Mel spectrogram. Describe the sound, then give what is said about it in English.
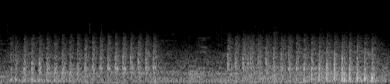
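Rapid automatic small-arms fire rattles in the distance during a military exercise with troops on the ground. Two long runs of fast, evenly spaced shots are split by a brief pause. “Blackhawks came in a while ago and dropped off troops, but are now on the ground, and we can hear small arms fire in the distance and puffs of smoke.”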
